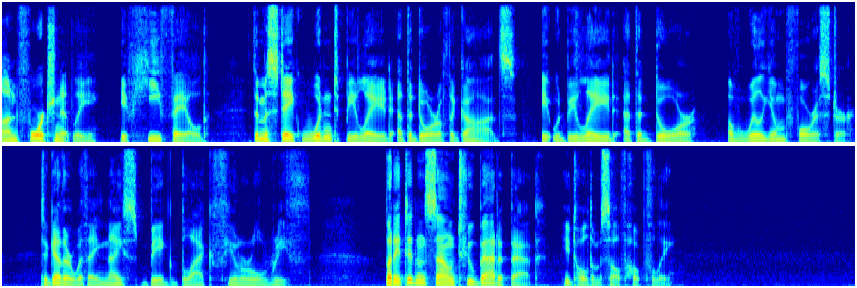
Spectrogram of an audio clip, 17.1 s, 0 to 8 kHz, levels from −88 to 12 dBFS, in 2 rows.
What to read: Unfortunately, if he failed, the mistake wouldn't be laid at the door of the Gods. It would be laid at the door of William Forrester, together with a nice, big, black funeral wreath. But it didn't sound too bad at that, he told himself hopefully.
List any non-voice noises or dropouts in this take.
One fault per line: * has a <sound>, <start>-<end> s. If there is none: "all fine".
all fine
